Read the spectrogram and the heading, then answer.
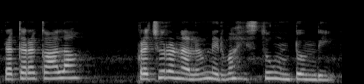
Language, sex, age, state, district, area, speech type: Telugu, female, 18-30, Telangana, Ranga Reddy, urban, spontaneous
